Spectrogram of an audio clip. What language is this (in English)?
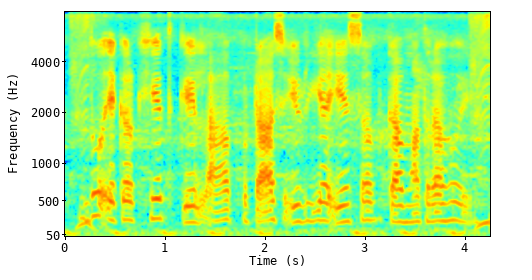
Magahi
